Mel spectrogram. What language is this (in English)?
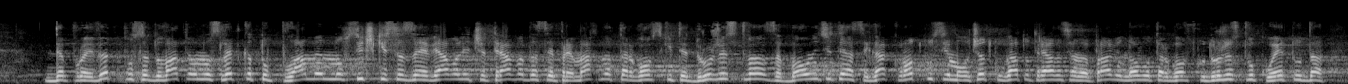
Bulgarian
